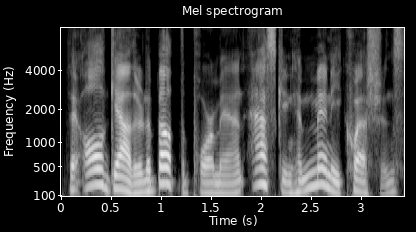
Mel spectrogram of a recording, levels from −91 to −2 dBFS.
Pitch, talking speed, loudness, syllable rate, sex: 160 Hz, 190 wpm, -19 LUFS, 5.4 syllables/s, male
